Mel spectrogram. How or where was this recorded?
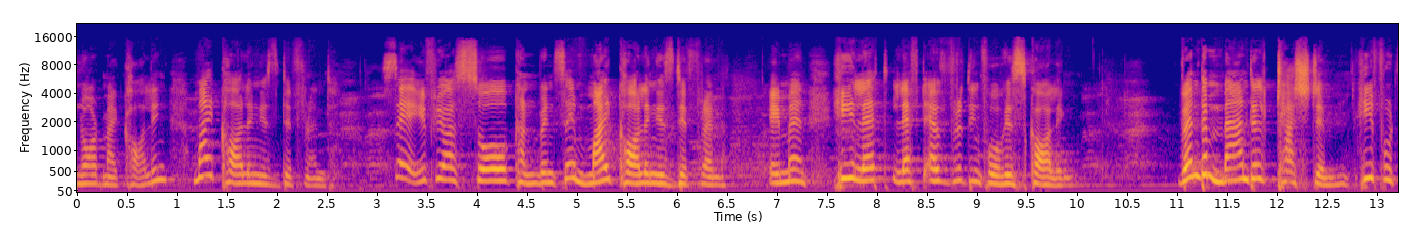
live audience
